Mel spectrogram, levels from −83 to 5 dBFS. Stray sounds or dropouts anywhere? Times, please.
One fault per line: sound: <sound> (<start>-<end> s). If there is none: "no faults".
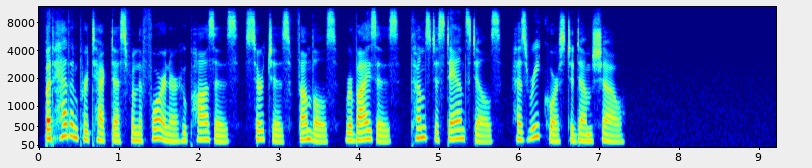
no faults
